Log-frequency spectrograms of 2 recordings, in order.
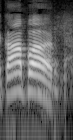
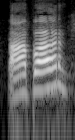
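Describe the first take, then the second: First: कहां पर with a falling end on पर; falling question. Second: कहां पर with पर rising, said a bit louder; rising question. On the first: Teacher prompting the class, falling tone. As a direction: ask कहां पर flatly, dropping on पर. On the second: Teacher pressing students for the place, rising tone. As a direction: push कहां पर up at the end, demanding an answer. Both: Shown as a demonstration. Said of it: "teacher repeats the question".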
